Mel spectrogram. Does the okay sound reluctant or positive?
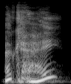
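positive. It sounds positive and eager.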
